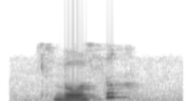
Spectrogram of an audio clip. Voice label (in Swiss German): "wasser", alsace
